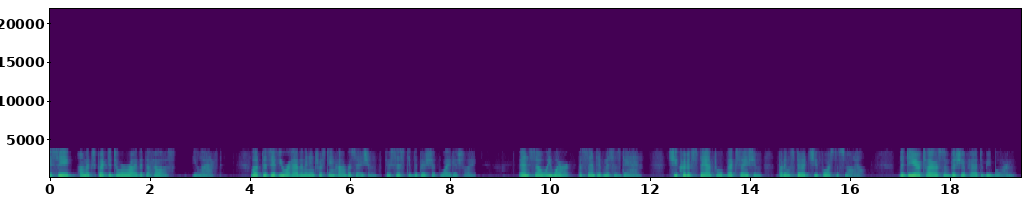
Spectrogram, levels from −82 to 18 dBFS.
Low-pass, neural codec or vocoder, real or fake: 3.6 kHz; codec, 16 kHz, 0.5 kbps, FunCodec, trained on Chinese and English, 25 frames a second; fake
